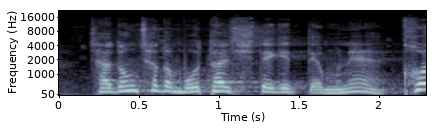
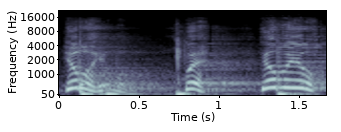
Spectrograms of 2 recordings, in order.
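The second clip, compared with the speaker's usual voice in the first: louder and higher calling of her name; alarmed calling; 7 semitones higher, 4 dB louder than usual. Retold or imitated. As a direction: shake her awake with your voice. Husband wakes her in alarm.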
